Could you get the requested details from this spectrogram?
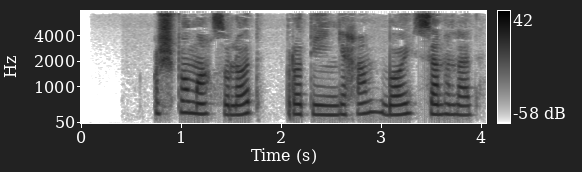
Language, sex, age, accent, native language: Uzbek, female, 18-24, Andijon, Uzbek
